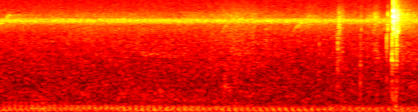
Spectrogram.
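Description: A steady high-pitched insect drone over a low rumbling hum, with one sharp click near the end.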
